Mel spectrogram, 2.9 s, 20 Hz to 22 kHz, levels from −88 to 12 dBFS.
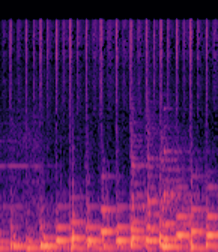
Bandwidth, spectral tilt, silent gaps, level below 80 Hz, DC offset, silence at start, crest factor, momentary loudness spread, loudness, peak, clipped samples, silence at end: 16.5 kHz; -8 dB/octave; none; -40 dBFS; under 0.1%; 0 s; 16 dB; 4 LU; -18 LUFS; -2 dBFS; under 0.1%; 0 s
